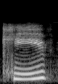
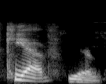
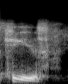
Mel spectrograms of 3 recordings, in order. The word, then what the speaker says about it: Kyiv: Technically, okay, so the thing with that is the Ukrainians pronounce it Kyiv, and the Russian pronunciation is Kiev. So it's Kyiv.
